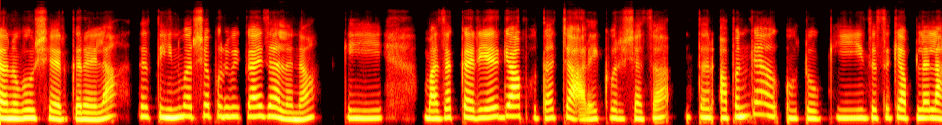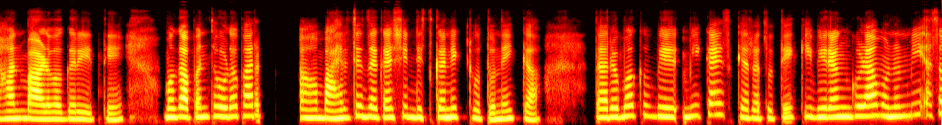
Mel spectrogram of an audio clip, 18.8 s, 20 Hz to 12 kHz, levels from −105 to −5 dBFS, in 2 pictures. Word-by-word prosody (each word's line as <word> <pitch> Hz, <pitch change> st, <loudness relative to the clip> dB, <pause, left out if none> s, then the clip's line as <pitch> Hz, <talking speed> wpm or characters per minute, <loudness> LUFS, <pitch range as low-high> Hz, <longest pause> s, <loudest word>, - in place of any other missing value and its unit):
अनुभव 210 Hz, 0 st, +6 dB
शेअर 205 Hz, -3 st, 0 dB
करायला. 185 Hz, +6 st, +1 dB, 0.3 s
तर 260 Hz, -, -2 dB
3 235 Hz, -2 st, +5 dB
वर्षापूर्वी 260 Hz, 0 st, -4 dB
काय 260 Hz, +1 st, +1 dB
झालं 235 Hz, -8 st, +1 dB
ना 190 Hz, +5 st, +1 dB, 0.3 s
की 215 Hz, -1 st, 0 dB, 0.5 s
माझा 205 Hz, +2 st, +1 dB
करियर 230 Hz, +1 st, +2 dB
गॅप 270 Hz, 0 st, +2 dB
होता 215 Hz, -1 st, -5 dB
4 225 Hz, -5 st, -1 dB
एक 205 Hz, +3 st, -5 dB
वर्षाचा. 210 Hz, +2 st, -3 dB, 0.3 s
तर 235 Hz, -1 st, 0 dB
आपण 230 Hz, +3 st, +1 dB
काय 320 Hz, -1 st, -5 dB, 0.2 s
होतो 210 Hz, -1 st, -3 dB
की 220 Hz, -1 st, -2 dB
जसं 225 Hz, +1 st, -3 dB
की -, -, -2 dB
आपलं 220 Hz, 0 st, 0 dB
लहान 210 Hz, -1 st, +3 dB
बाळ 195 Hz, -2 st, +7 dB
वगैरे 190 Hz, 0 st, +1 dB
येते. 175 Hz, -1 st, -3 dB, 0.5 s
मग 240 Hz, +1 st, +4 dB
आपण 250 Hz, +1 st, +5 dB
थोडंफार 265 Hz, +1 st, +1 dB, 0.4 s
अ, -, -, 0 dB, 0.2 s
बाहेरच्या 220 Hz, +5 st, +3 dB
जगाशी 240 Hz, +1 st, +1 dB
डिस्कनेक्ट 235 Hz, +1 st, +1 dB
होतो 195 Hz, -4 st, -1 dB
नाही 200 Hz, +3 st, +3 dB
का? 175 Hz, -4 st, +1 dB, 0.6 s
तर 235 Hz, +1 st, +3 dB
मग 275 Hz, +2 st, -1 dB
मी 250 Hz, -2 st, +3 dB
मी 265 Hz, +3 st, -2 dB
काय 305 Hz, 0 st, 0 dB, 0.2 s
करत 220 Hz, -4 st, -2 dB
होते 225 Hz, +3 st, -3 dB
की 260 Hz, -1 st, -3 dB
विरंगुळा 255 Hz, +3 st, +4 dB
म्हणून 265 Hz, -1 st, +1 dB
मी 300 Hz, +2 st, -8 dB
असं 335 Hz, -, -4 dB
230 Hz, 160 wpm, -23 LUFS, 210-255 Hz, 0.6 s, बाळ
